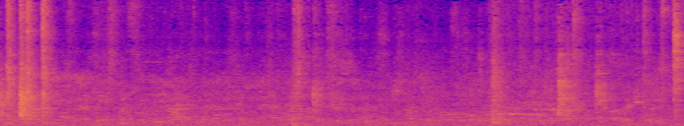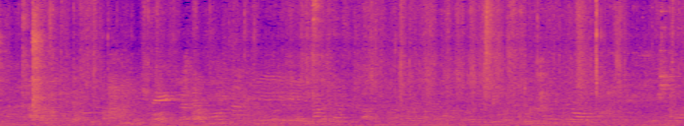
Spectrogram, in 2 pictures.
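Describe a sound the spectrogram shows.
A crowd murmurs steadily in a busy indoor space.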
